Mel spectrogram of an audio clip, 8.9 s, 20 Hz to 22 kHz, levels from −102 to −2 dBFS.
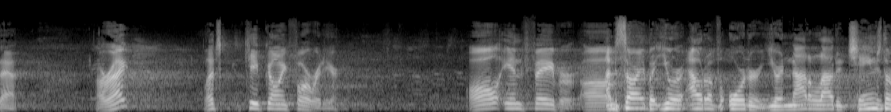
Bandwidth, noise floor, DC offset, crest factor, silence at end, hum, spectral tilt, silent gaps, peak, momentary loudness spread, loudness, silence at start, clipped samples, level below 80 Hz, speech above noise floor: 11.5 kHz; -60 dBFS; under 0.1%; 22 dB; 0 s; none; -5.5 dB/octave; none; -6 dBFS; 13 LU; -28 LUFS; 0 s; under 0.1%; -78 dBFS; 33 dB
